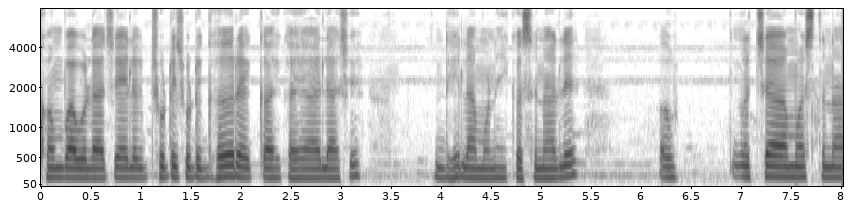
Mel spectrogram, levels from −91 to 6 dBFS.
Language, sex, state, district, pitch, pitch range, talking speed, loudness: Halbi, male, Chhattisgarh, Bastar, 170 Hz, 160-185 Hz, 155 wpm, -29 LUFS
